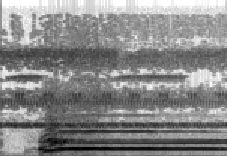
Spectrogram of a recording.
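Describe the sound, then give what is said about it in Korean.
A single long wolf howl rises quickly and then holds a steady, sustained tone, clear, with faint low rumble beneath and no talking, on a mountain as night falls. “어휴, 이거 늑대까지 울고 이게 참 으스스하구만.”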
